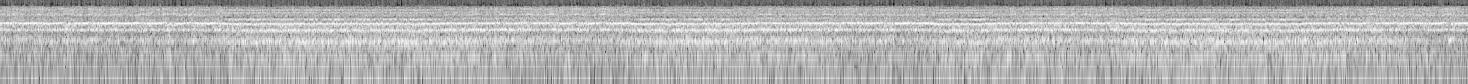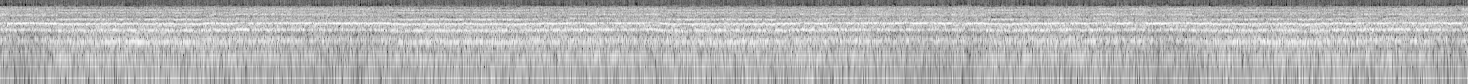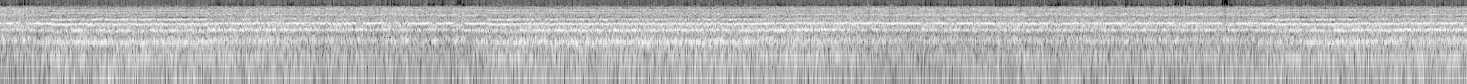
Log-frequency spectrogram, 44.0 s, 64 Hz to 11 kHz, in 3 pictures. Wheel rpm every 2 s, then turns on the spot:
230, 210, 230, 220, 230, 230, 220, 230, 220, 220, 220, 230, 230, 220, 230, 210, 230, 210, 220, 230, 230, 220.
none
